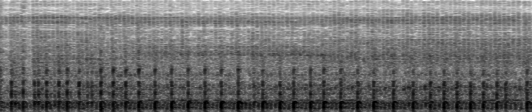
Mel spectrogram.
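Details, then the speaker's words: Motorcycle after engine overhaul, sound check at idle: even quick idle pulse with steady exhaust chuff, no top-end knock or rattle; engine quiet and healthy. "Rep natin, rep. Tahimik naman makina. Tahimik makina yan oh."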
